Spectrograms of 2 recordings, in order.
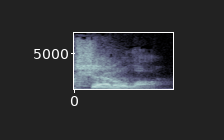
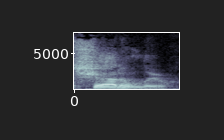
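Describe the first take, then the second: First: The final syllable sounds like "law". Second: The final syllable sounds like "loo". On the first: The speaker calls it wrong. "It's not Shadow Law" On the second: The speaker calls it right. "it's called Shadow Lou"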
